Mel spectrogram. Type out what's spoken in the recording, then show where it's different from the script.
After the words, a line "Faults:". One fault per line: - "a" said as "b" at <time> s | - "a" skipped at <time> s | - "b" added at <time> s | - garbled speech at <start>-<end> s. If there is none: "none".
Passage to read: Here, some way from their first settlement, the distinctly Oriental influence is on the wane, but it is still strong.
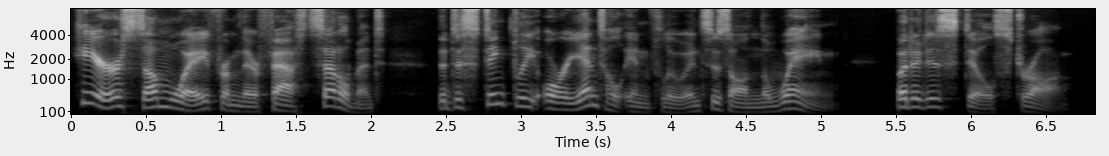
Here, some way from their fast settlement, the distinctly Oriental influence is on the wane, but it is still strong.
Faults:
- "first" said as "fast" at 1.3 s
